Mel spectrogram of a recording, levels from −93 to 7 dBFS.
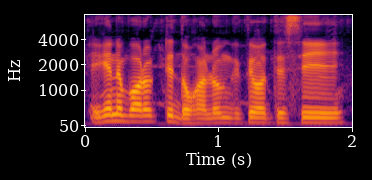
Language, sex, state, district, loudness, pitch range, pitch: Bengali, male, West Bengal, Alipurduar, -16 LUFS, 130-160 Hz, 130 Hz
